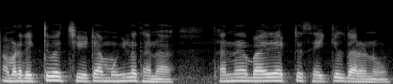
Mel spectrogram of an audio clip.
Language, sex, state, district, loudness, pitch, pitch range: Bengali, male, West Bengal, Alipurduar, -14 LUFS, 150 Hz, 135-165 Hz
